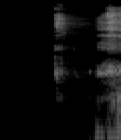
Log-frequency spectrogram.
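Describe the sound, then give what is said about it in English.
A slurping sip of a hot toddy (whiskey, lemon juice and hot water with a cinnamon stick): a short airy intake followed, after a brief pause, by a louder, fuller slurp, with no talking. “Oh, is this going to be an ASMR podcast now? You got to slurp into the microphone.”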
